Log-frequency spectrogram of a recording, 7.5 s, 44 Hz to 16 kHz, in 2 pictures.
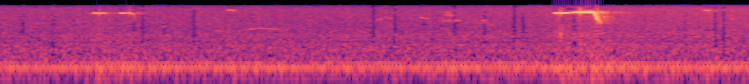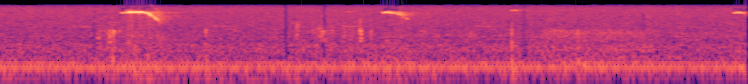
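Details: Dwarf mongooses at Djuma, Sabi Sand, chitter with sharp, high chirps every second or two over an engine hum. They have chased a snake, possibly a mamba, up a combretum tree at sunrise on 25 November 2017, in rain.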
